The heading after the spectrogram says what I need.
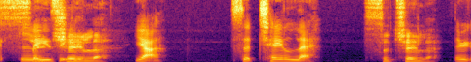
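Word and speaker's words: Sechele: Che, like change, Che. and then le, like let. So the end has to be like lazy. Sechela.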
